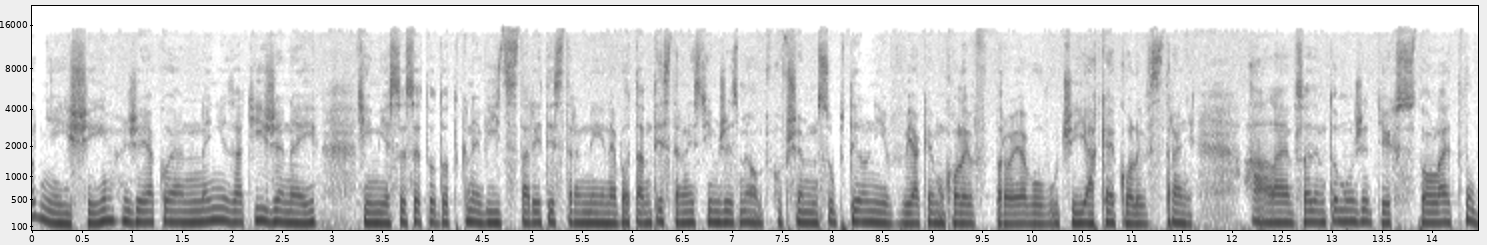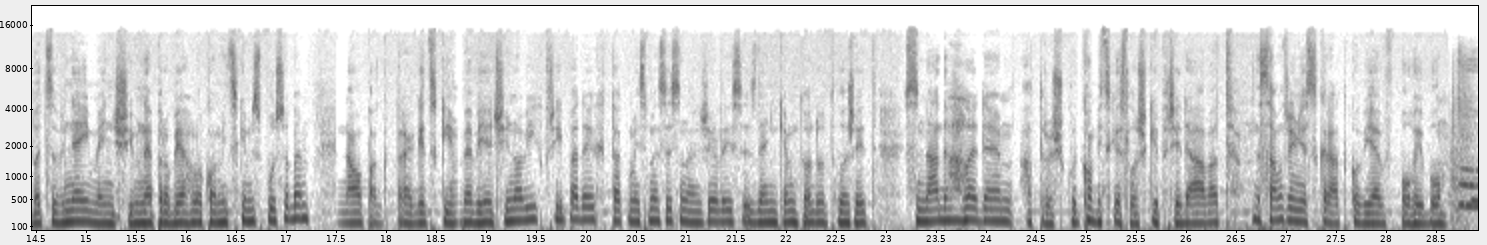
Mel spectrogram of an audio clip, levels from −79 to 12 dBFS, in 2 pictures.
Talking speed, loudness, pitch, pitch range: 145 wpm, -21 LUFS, 150 Hz, 145-165 Hz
